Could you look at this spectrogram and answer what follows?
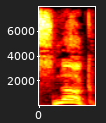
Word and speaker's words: Snook: I want to wish my pops Snook, pronounced Snoop with a K, a happy birthday.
